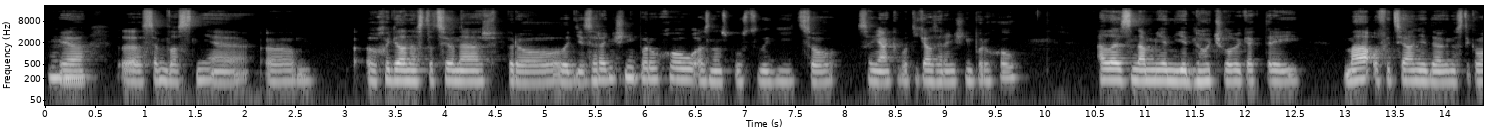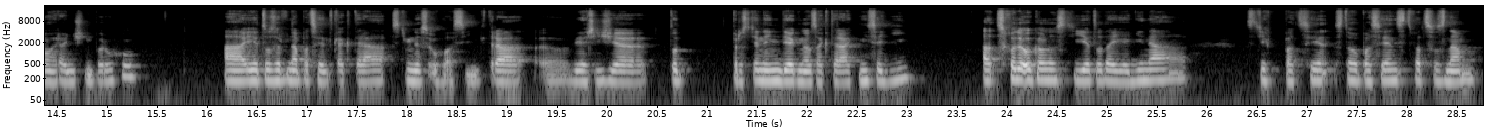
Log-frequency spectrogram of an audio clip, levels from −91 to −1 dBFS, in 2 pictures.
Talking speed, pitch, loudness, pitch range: 145 wpm, 170 Hz, -30 LUFS, 165-175 Hz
